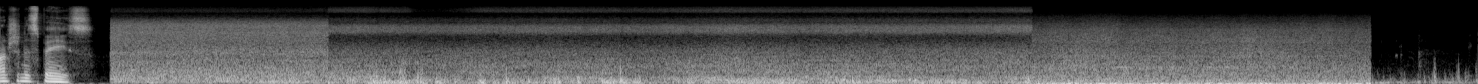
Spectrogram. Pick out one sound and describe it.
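Water gushes out with a loud, steady roar.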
